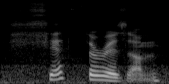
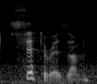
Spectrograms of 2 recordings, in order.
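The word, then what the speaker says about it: psithurism: rustling of leaves now I don't know how to pronounce it cism I'm going to I'm going to call it cism because the p is probably silent cism how have you been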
